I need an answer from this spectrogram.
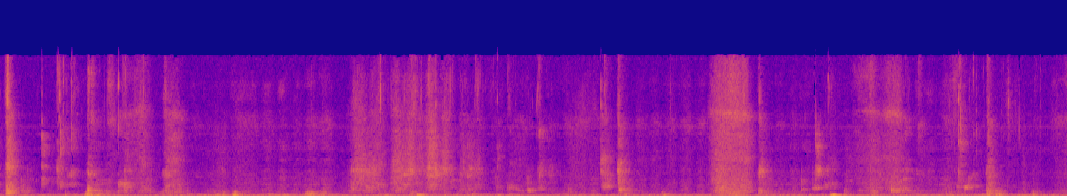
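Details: French Bulldog Jessica finishing a plate of raw lamb cutlets, beef schnitzel and BBQ pulled pork, with soft wet chewing and lip-smacking, scattered crisp clicks and bites, a sharper crunch near eight seconds and audible breathing throughout.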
